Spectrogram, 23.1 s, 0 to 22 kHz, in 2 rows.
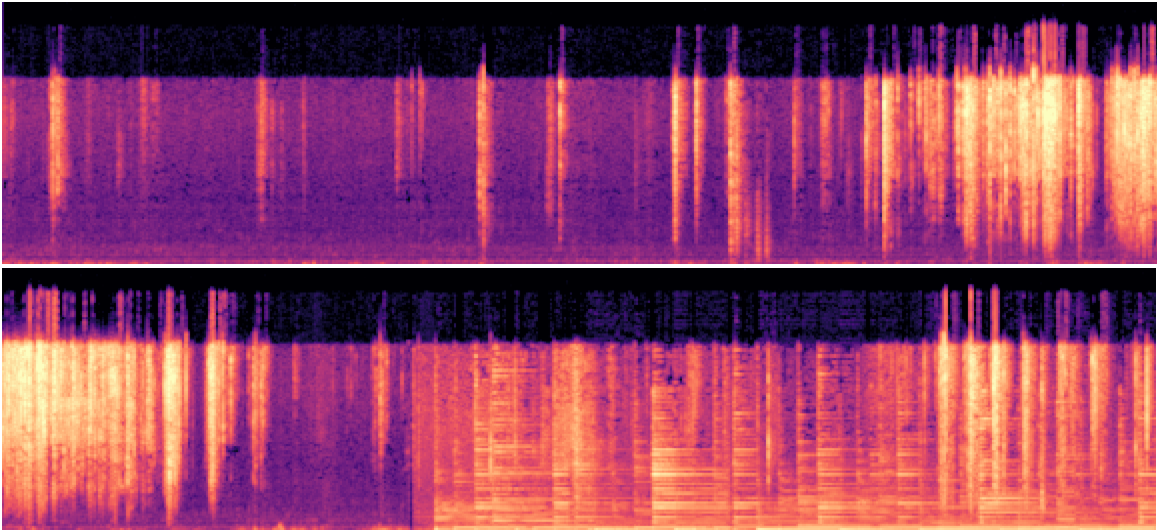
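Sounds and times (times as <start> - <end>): crinkling and crackling: 6.7 - 15.6, 20.8 - 23.0.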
